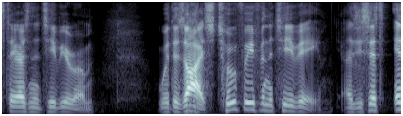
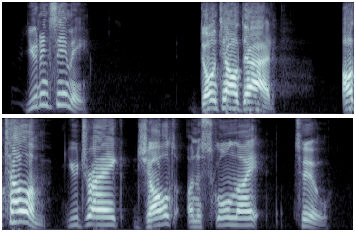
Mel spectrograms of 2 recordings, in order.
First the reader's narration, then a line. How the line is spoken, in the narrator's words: Arthur turns his head and spots Matilda and yells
